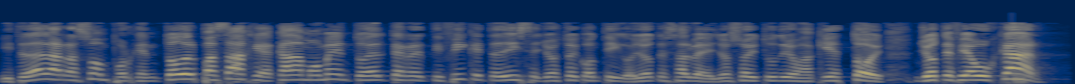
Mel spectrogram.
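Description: A man preaching a sermon to a congregation, emphatic and repetitive, swinging between loud declarations and quiet, soft lines. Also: sits high, a little fast. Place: church service with a congregation. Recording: dull lo-fi recording.

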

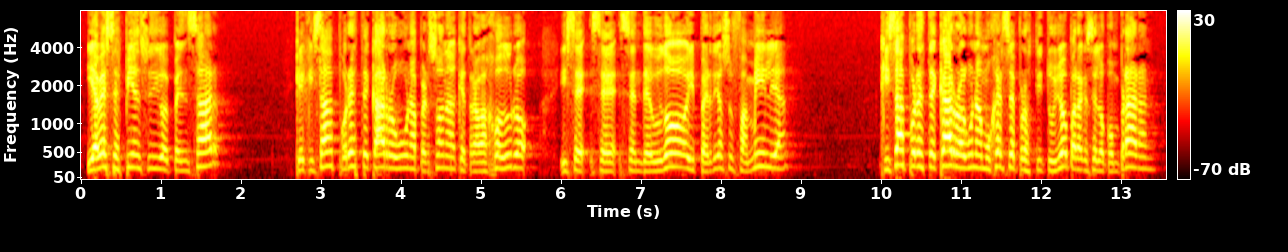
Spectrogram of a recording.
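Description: A male preacher with a high voice gives an emphatic, theatrical sermon. He mimics sounds to act out his stories for the congregation. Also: moderate pace.

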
